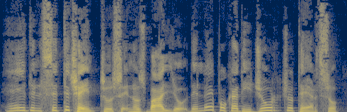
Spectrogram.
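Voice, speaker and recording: A sly little rat-eyed pickpocket, as a male reader puts him on, smug and proud of his quick fingers. The voice sits raised and lively, swinging up and down as he gloats over his loot. It is read close and dry, with no room sound around it. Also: high voice, no echo, voice pushed up. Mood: knowing. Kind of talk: audiobook character voice.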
